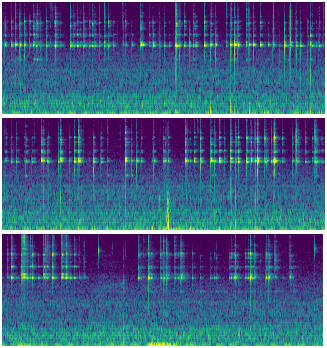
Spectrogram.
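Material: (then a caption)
Ceramic. Long acrylic nails tap and scratch rapidly along the body of a medium maroon glossy ceramic vase with a black band, hollow and held in both hands. Dense, bright clicks and scrapes come in quick irregular bursts over a faint high ringing tone that fades near the end, each tap dying away almost instantly.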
